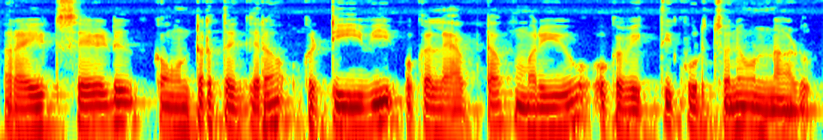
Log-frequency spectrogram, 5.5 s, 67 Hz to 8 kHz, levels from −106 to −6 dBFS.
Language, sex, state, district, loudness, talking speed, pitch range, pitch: Telugu, male, Telangana, Mahabubabad, -15 LUFS, 140 wpm, 100-115 Hz, 105 Hz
